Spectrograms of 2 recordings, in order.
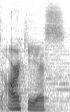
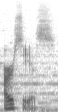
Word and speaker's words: Arceus: Or apparently it's pronounced Arceus, but I don't much care for that pronunciation. So I'm just gonna keep pronouncing it Arceus. The hard C on Arceus sounds bad.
